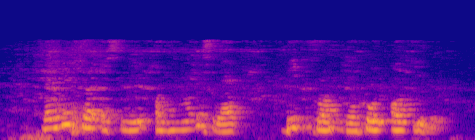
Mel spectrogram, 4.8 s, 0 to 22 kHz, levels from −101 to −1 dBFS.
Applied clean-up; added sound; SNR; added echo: classical method WPE with log-MMSE.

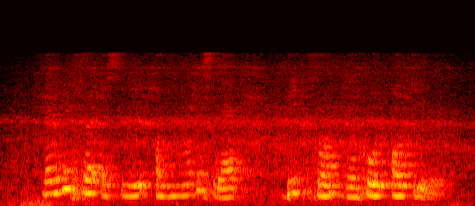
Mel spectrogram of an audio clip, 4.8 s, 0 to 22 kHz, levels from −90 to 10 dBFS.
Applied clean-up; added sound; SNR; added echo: none; Train; 17 dB; reverberation time 0.6 s.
